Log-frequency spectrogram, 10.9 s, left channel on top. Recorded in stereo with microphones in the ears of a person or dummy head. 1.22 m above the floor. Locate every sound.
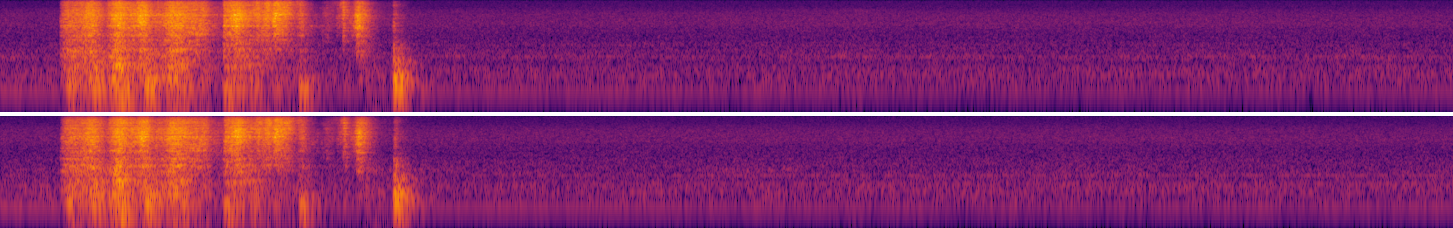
0.5 s crumpling: 50° left (ahead or behind), 1.4 m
